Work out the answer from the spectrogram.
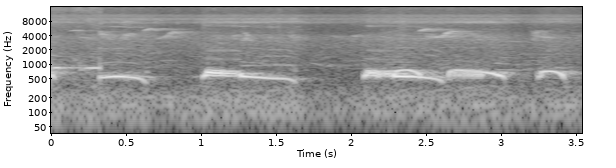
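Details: Spotted dove giving a strange call: short, slurred coos that bend downward, in loose pairs with gaps, while faint high chirps from other birds sound in the background.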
